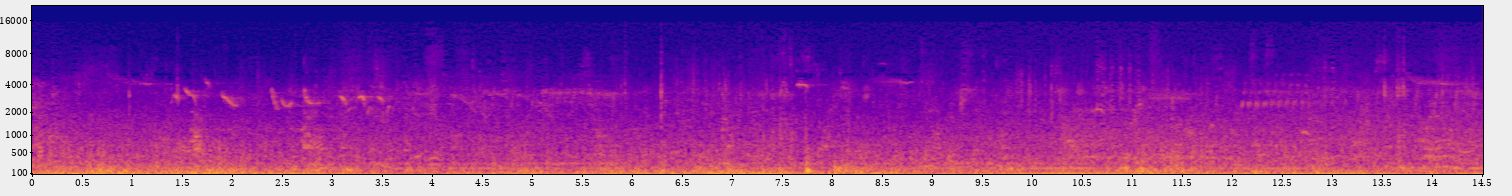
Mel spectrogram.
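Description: Wind buffets and rumbles steadily outdoors.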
